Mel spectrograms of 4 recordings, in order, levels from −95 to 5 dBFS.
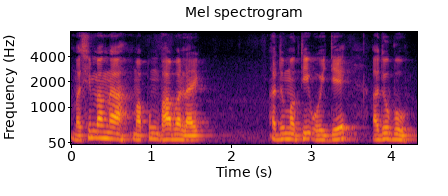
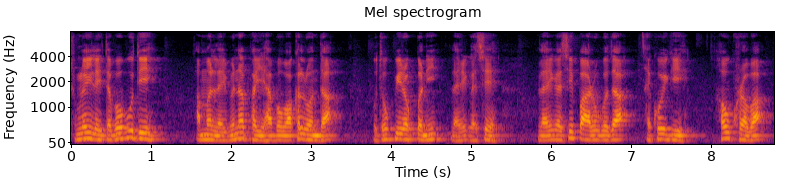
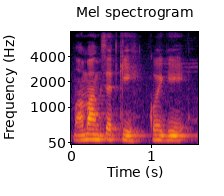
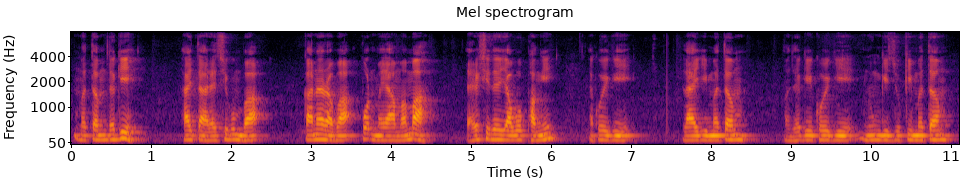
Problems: background sounds at intervals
